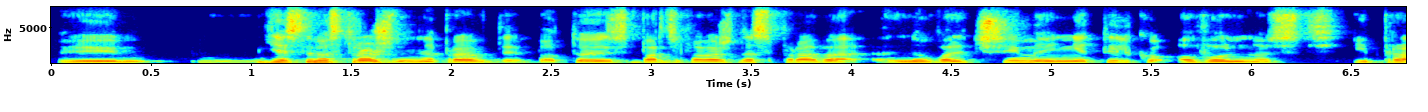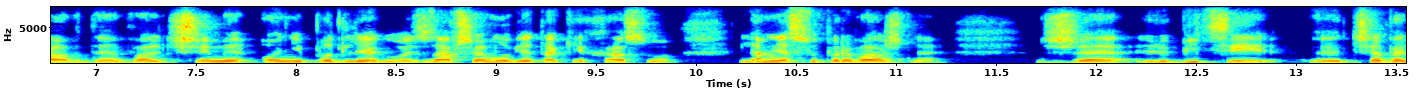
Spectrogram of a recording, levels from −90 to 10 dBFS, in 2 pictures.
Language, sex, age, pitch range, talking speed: Polish, male, 50-69, 170-200 Hz, 135 wpm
